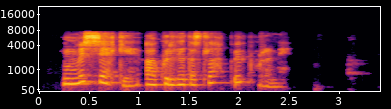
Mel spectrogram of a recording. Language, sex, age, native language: Icelandic, female, 30-39, Icelandic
